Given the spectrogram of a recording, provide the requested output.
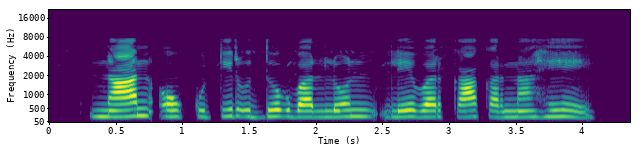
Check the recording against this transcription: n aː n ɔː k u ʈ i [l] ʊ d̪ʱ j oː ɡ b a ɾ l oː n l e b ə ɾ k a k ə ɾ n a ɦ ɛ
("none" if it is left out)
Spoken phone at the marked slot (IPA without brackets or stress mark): ɾ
